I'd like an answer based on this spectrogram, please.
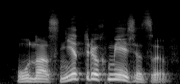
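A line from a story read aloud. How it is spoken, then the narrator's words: Desperate exclamation. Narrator (Russian): в отчаянии воскликнул Иешуа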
